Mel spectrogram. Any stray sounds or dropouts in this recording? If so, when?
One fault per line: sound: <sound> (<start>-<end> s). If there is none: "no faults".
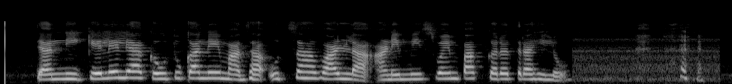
sound: laugh (6.3-7.1 s)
